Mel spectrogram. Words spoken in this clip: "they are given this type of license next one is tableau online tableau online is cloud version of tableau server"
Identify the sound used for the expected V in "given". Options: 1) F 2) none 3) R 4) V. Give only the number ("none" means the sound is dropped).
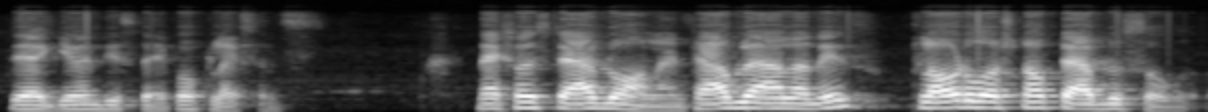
4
